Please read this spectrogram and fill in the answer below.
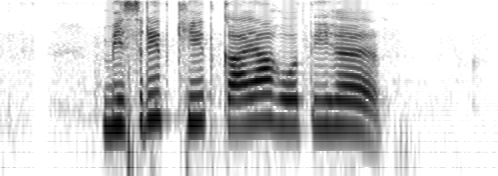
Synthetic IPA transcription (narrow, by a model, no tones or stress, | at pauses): mɪsɾɪt̪kʰiːt̪kaːjaɦoːt̪iɦɛː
